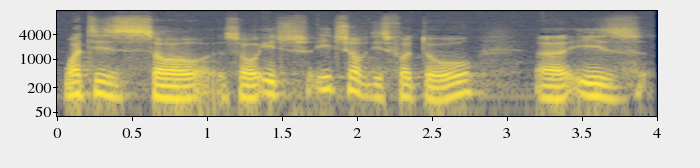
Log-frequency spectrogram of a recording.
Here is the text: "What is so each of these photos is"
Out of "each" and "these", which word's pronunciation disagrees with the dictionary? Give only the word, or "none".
these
